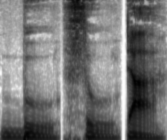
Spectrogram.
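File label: "buthuta", concatenated syllables; Affixing experiment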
